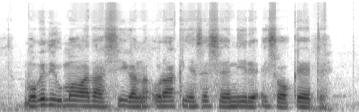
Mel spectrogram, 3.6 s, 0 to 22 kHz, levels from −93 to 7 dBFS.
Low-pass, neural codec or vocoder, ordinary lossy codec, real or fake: 19.8 kHz; vocoder, 44.1 kHz, 128 mel bands, Pupu-Vocoder; Opus, 24 kbps; fake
